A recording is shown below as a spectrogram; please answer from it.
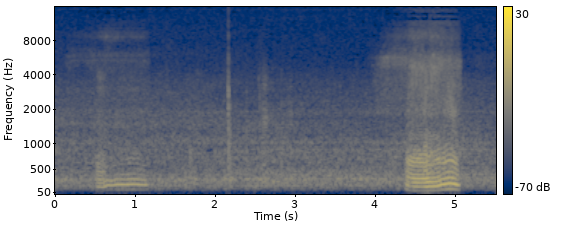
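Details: A sleeping six-month-old Lhasa Apso puppy gives two low, buzzy snores about four seconds apart.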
